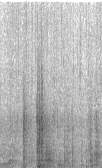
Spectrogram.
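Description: Three chopped tomatoes hit hot olive oil in a pan and fry with an uneven sizzle, rising in short louder bursts over a steady crackle, close up with no talking.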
